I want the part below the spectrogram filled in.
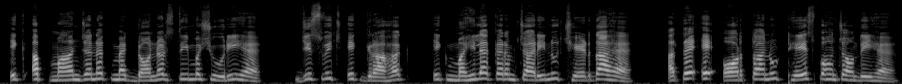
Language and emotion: Punjabi, disgusted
